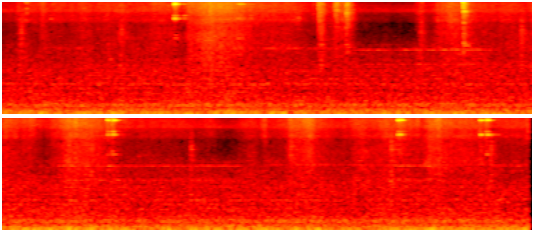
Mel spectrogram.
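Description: Steady low room hum, with faint rustles of a silk saree being handled.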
